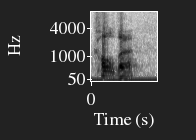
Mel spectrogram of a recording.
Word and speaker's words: Kulda: My name is Mark Kulda. That's spelled K-U-L-D-A.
